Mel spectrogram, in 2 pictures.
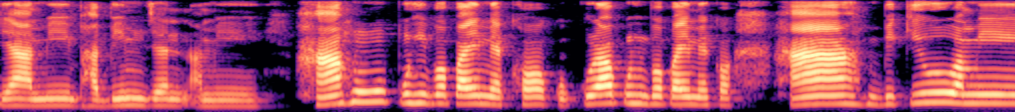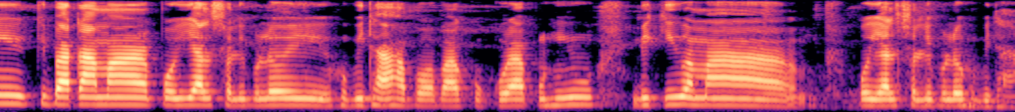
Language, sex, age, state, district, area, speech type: Assamese, female, 45-60, Assam, Golaghat, rural, spontaneous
